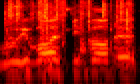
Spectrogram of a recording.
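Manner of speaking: usual speaking voice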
